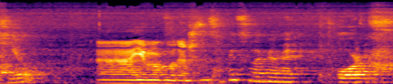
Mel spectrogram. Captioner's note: speaking in a foreign language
